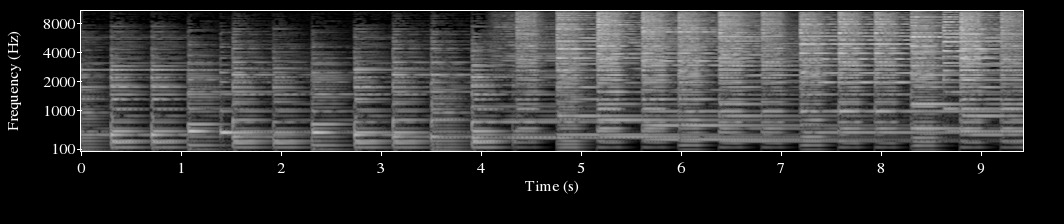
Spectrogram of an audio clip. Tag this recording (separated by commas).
playing harpsichord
